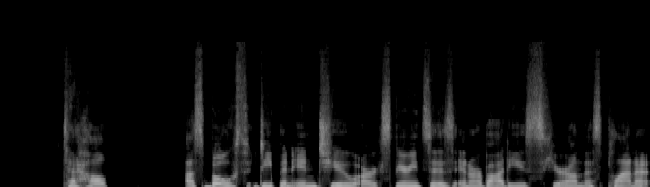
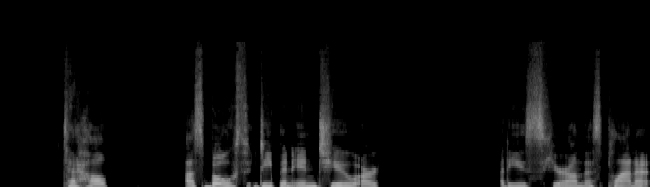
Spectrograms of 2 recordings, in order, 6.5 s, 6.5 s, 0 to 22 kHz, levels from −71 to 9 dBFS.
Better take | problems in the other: first | audio cutting out; at 4 s for 1 s

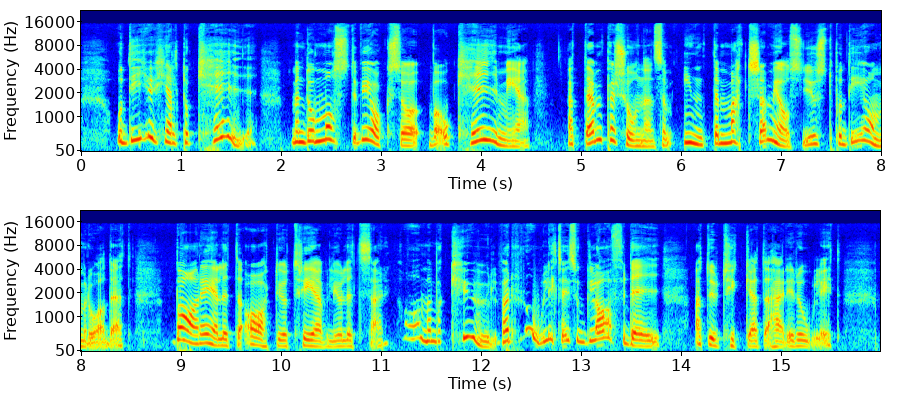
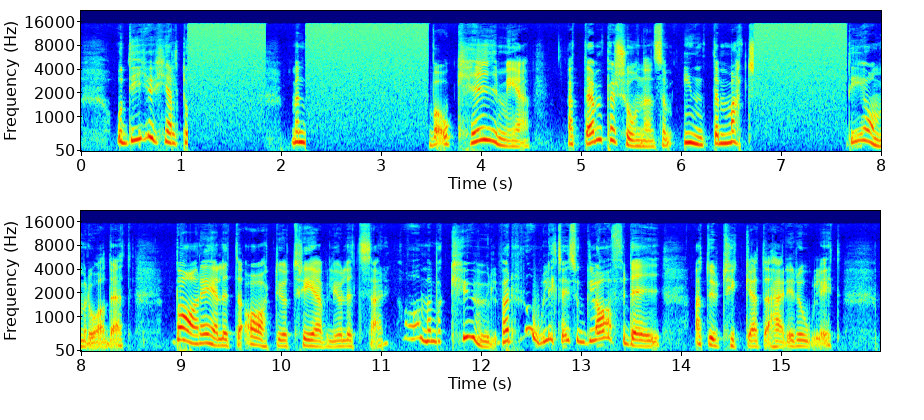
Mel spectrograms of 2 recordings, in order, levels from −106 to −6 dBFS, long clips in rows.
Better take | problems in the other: first | audio cutting out; filled with static; at 1 s for 1 s, at 2 s for 1 s and at 6.5 s for 1 s

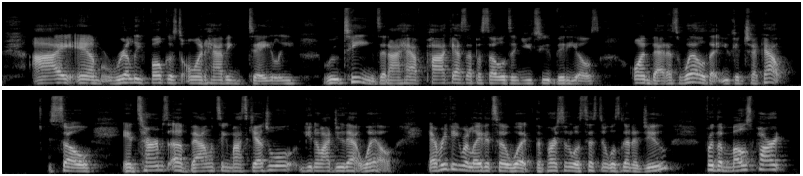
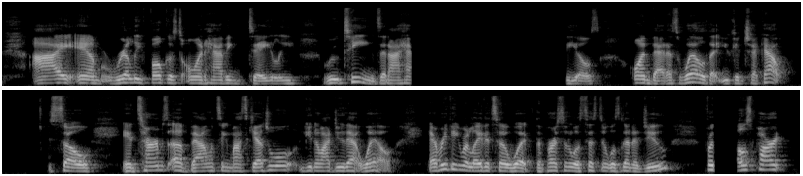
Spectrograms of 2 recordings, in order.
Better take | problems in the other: first | audio cutting out; at 4 s for 1.5 s and at 15 s

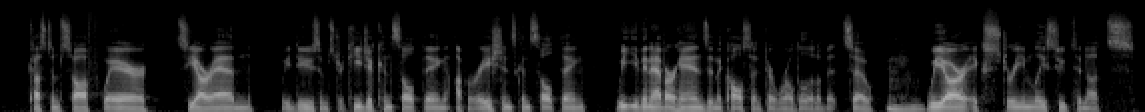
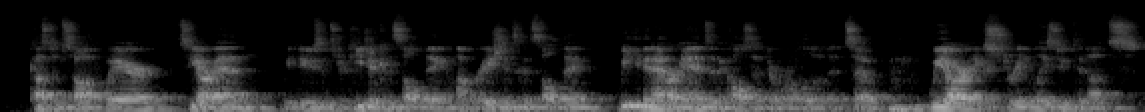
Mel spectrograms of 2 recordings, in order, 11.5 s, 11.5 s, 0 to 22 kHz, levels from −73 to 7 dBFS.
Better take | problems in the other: first | off-mic speech; far // room echo; noticeable; dies away in 0.8 s

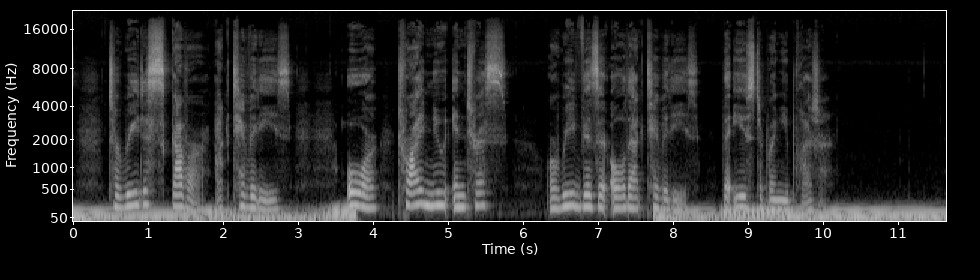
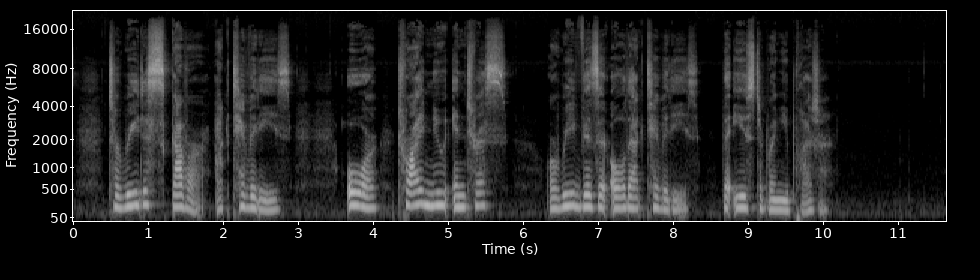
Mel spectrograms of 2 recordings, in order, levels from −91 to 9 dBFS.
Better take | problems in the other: second | low rumble; noticeable; until 4 s and from 8 s on; 15 dB below the speech

